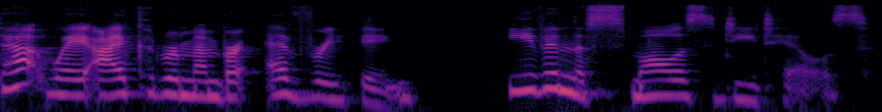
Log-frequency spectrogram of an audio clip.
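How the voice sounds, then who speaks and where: An actress playing a reflective, wistful woman who quizzes her audience about life in a deliberate, expressive theatrical monologue, speaking as if confiding in them. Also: a little high, lightly acted. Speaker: actress in a one-woman show.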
